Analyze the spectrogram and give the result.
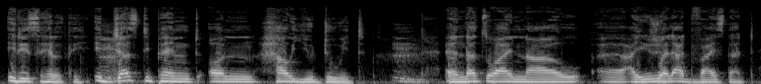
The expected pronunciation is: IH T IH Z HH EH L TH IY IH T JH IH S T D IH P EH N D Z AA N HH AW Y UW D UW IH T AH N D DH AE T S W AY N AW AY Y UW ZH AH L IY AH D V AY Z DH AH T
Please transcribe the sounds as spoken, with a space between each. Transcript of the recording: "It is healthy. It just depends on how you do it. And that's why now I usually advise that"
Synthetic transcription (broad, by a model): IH T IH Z HH EH L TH IY IH T JH IH S T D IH P EH N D AA N HH AW Y UW D UW IH T AH N D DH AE T S W AY N AW AY Y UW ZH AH L IY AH D V AY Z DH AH T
